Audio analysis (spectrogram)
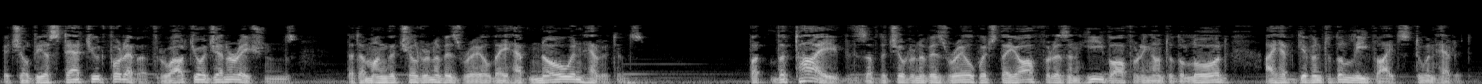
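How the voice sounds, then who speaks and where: Deep-voiced man solemnly reading scripture. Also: expressive. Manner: solemn, measured, formal delivery. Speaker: scripture narrator. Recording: dull lo-fi audio under music. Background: background music.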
